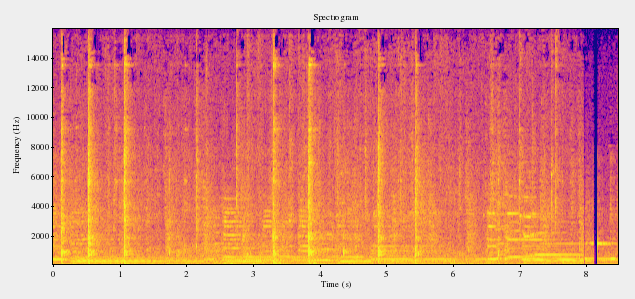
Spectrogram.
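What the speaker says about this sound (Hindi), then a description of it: "ये मैं पिज़्ज़ा कटर से काट रही हूँ" Baked lasagne is sliced with a pizza cutter in a home kitchen, giving a steady series of sharp ticks and clicks against the dish, roughly one every half second, close and moderately loud.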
